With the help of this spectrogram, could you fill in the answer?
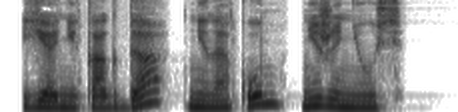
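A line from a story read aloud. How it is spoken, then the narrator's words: Calm. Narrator (Russian): спокойно сказал я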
